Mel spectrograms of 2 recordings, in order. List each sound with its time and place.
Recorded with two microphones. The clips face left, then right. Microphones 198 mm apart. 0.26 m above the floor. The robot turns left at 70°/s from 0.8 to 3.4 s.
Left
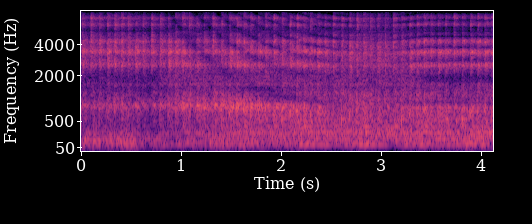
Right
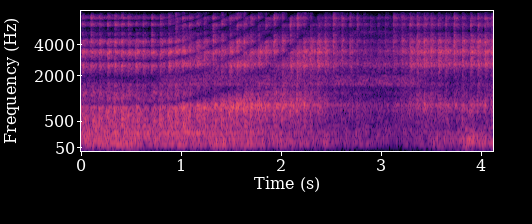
0.0 s an engine running: 120° right; by 4.1 s 55° left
